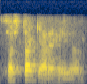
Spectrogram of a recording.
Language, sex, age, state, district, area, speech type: Hindi, male, 45-60, Uttar Pradesh, Sitapur, rural, conversation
